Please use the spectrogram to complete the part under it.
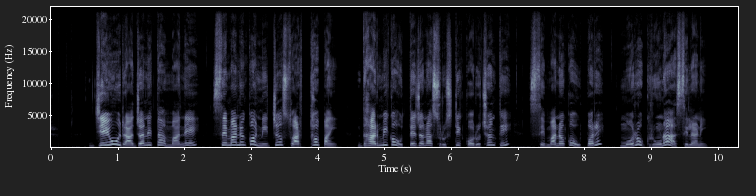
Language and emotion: Odia, disgusted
